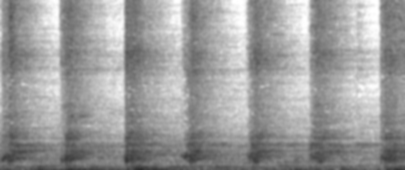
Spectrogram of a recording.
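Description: Kirtan percussion: large hand cymbals clashing in a steady beat, about seven strokes a little over half a second apart, over barrel-shaped hand drums played beneath.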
